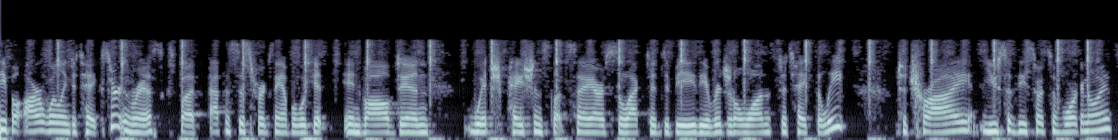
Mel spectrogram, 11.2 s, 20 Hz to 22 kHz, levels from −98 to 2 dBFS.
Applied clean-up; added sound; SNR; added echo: classical method spectral subtraction.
